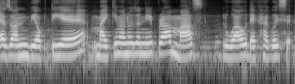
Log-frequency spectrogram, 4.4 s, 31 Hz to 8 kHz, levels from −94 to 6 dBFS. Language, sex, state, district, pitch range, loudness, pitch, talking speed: Assamese, female, Assam, Sonitpur, 190-230 Hz, -14 LUFS, 200 Hz, 120 wpm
